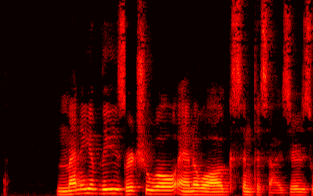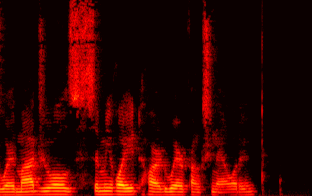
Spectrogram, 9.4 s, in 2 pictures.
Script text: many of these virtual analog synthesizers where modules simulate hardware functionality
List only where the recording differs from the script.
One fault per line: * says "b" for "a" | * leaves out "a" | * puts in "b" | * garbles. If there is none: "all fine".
all fine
